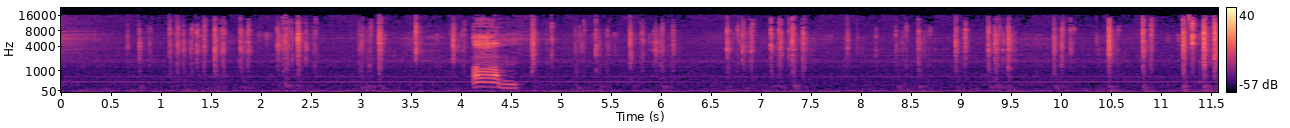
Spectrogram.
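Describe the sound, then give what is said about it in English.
Steady rapid clicking of fingers typing a search into a search engine on a computer keyboard throughout, moderately quiet, with a brief hum-like voiced filler from a person partway through. “Um, let me put it in the search engine real quick because it'll come up.”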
